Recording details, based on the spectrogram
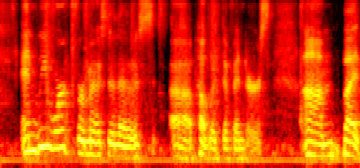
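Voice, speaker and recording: A woman speaks in an Appalachian accent. Her pitch is medium and her pace fairly slow. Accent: Appalachian American. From West Virginia, Parkersburg area. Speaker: social services worker, former private detective. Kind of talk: interview. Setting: video call.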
